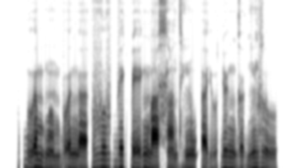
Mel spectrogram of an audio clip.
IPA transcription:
ɓ ṵ˥ ə̯ m b õ˩ m b o̰˧ ə̯ ŋ ɐ˩ | v u˥ v b e˥ k͡p ḛ˥ ŋ͡m a˩ x ã˩ dʱ ĩ˧ w ʔ ɐ˩ ɾʲ ṵ˥ ɗ ʉ˥ ŋ ɡ ɵ˧ ɡ ĩ˥ v l u˩

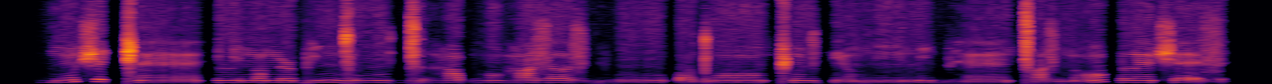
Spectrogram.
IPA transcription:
b ũ ʃ ɛ ǁ ɛ̃ː | l i n ɔ n ə˞ b i ŋ͡ǀ uː ɡ͡ǀ ə ɦ ɑ bʱ ɔ̃ ɦ ɑ z ʌː z bʱ uː ʔ ɔ d w ɔ̃ː ǁ ũ z pʲ ɔ̃ b ĩː n i bʱ ɛ̃ː ǀ ɑ z n ɔ̃ | l ɛ̃ ʃ ɛ z

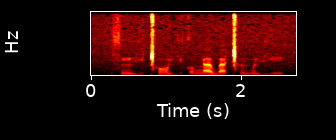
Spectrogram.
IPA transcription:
s ẽ vʲ ɛ ǁʰ ɔ̃ bʲ ɛ ɡ ɔ ŋ a w a ǁʰ ə̃ ɡʷ ɛ̃ vʲ e

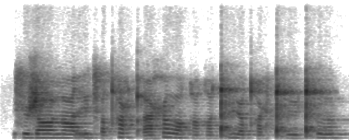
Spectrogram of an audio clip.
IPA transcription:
s ʉ ʐ ɑː ŋ ɑː r y t͡sʼ ɵ qʰ ɵ ħ qʼ æ ħ ɔː q ɑ q ɔ ǃʼ yː qʰ u ħ ǃʰ yː ǃʰ ɵ

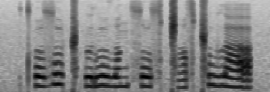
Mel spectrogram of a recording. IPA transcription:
tʰ o zˤ u ǁʰ ɵ ɾ u ðˤ ɨ ŋ sˤ o sˤ ɡ͡ǁ a sˤ ǁ u l a

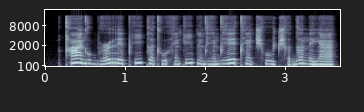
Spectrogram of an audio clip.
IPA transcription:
qʰ æ̃ d u bʱ ə˞ r e pʰ i k ə tʰ u h ẽ k i p ĩ dʱ ẽ dʱ e tʰ ẽ t͡ʃʰ u t͡ʃʰ ə ɡ ə n e j æ̃

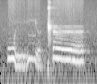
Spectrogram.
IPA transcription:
w ḭ ʎ ə̰ ǁ øː

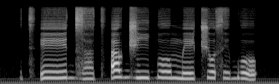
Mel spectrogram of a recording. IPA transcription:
t͡sʼ eː d͡z a̤ t͡sʼ a lˠ d͡ʒ i ɠ oː m e t͡ʃ o s e̤ b o

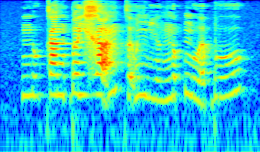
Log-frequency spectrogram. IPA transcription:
n ṳ˨˩ k a˧ n ɓ ə˧ j ɣ a̰˧˥ ŋ k ə̰˧˥ w ɲ i̤˨˩ ə̯ ŋ ə˦˥ p̚ ŋ u˧˩ ə̯ ɓ u˨˦

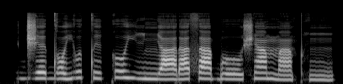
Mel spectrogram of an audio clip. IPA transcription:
d͡ʒ ɛ˨ d ɔ˨ j ʊ˦ t ɪ˨ k o˦ j i˨ ɲ aː˨ ɾ a˦ s a˦ ɓ oː˨ ʃ ã˦ m ã˨ pʰ ĩ˨

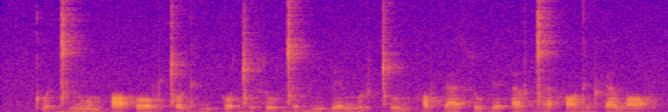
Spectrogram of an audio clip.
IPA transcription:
kʷʼ e ɡ͡ǀ i m o m ʔ ɒ k o v ǀ o d ɠ i k o ɡ͡ǀ u s u ɡ͡ǀ e b i ɓ e ŋʷ i v ǀʰ u m h ɒ v k æ s u ɠ e h æ v ɡ͡ǀ æ h ɒ d e d k æ w ɒ v

